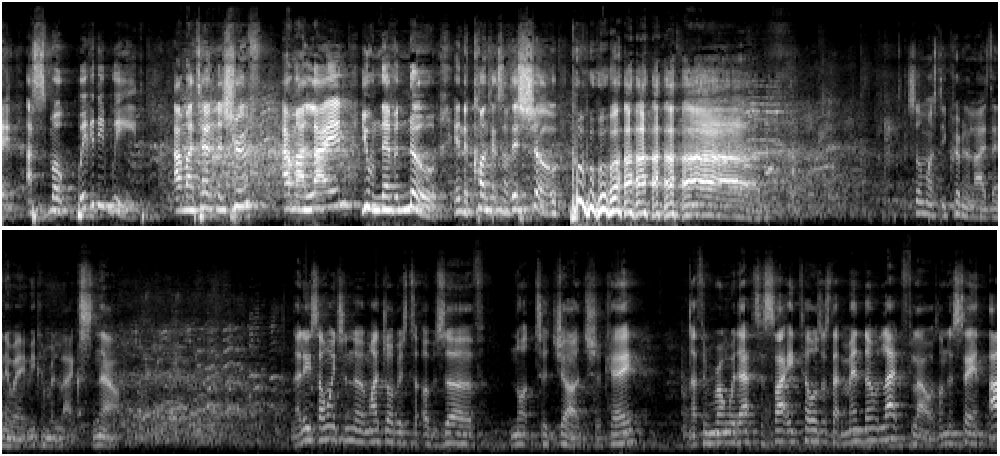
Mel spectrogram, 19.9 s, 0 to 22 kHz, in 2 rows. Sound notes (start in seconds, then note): 5.4 mysterious laughing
